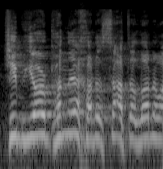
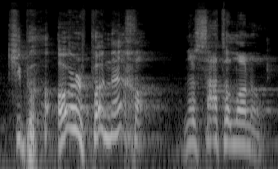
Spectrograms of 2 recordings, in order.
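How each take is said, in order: First: The verse again as a mild tearful plea; tearful repeat. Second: Said in the usual way. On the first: Retold or imitated. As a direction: repeat the verse, half crying. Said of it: "He can't stop crying". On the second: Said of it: "saying these words over again".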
